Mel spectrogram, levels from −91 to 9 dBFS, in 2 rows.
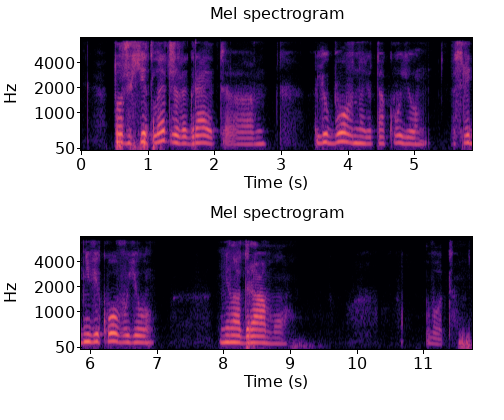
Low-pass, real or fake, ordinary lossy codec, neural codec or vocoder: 7.2 kHz; real; AAC, 32 kbps; none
